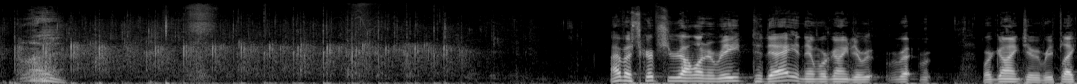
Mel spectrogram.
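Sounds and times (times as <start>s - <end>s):
audience clapping hands: 0.0s - 5.4s
speech: 6.1s - 10.7s.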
